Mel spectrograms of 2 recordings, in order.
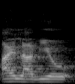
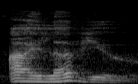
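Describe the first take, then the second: First: It is said in a flat, monotonous, mechanical voice. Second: It is said in a warmer, more human-sounding voice. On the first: "how boring and monotonous and how empty that would be" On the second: "it just says it in a more human voice"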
